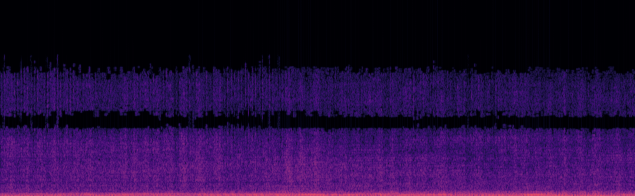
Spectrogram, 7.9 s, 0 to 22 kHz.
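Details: Old Toro Recycler lawn mower running under load, with a constant rattling racket from the drive system over the engine drone. Later fixed with WD-40.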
